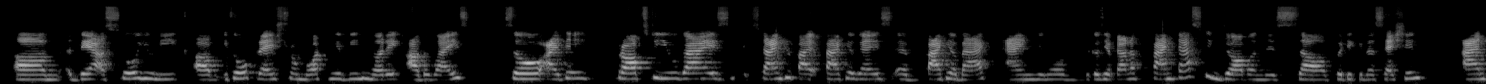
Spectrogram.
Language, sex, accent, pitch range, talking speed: English, female, Indian, 230-270 Hz, 190 wpm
